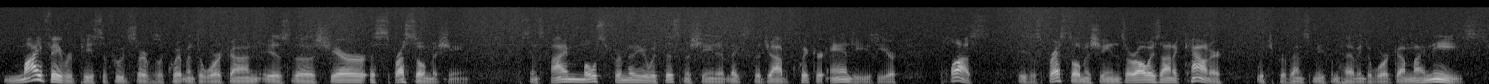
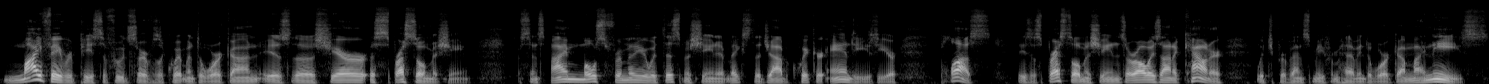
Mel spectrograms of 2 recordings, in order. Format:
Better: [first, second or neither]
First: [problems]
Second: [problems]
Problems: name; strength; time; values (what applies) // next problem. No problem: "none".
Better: second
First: hiss; loud; throughout; 9 dB below the speech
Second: none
